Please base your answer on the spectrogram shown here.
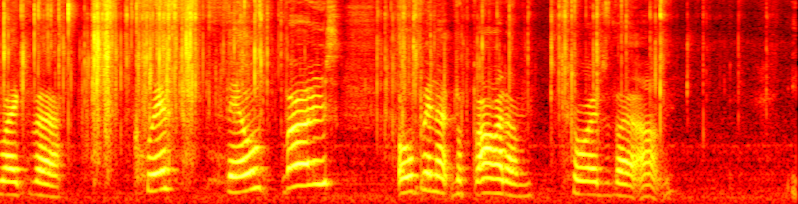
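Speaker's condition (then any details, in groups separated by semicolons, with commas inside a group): Cerebral palsy; both hands affected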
